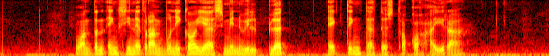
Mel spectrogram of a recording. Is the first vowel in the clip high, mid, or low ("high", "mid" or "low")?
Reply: mid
